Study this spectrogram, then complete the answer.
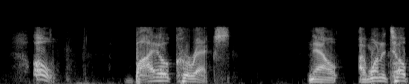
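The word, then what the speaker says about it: BioCorRx: he is with bio core is is the pronunciation bio core rx bio correct Oh bio corrects now I want to tell people the website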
